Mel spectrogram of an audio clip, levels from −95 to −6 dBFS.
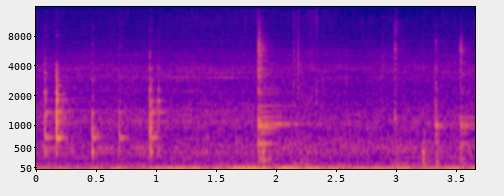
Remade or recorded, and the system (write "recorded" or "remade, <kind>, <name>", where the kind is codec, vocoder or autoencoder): recorded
